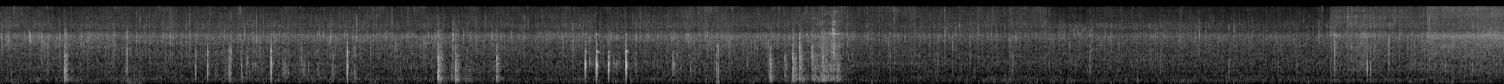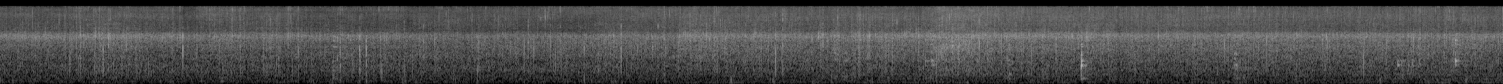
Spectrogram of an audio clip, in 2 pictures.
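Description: Beef intestines and vegetables sizzling on a cast-iron pot-lid griddle over a wood fire, with scattered clicks and taps in the first several seconds as food is laid on and moved with tongs. About halfway through, the sizzling grows louder and then stays steady.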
